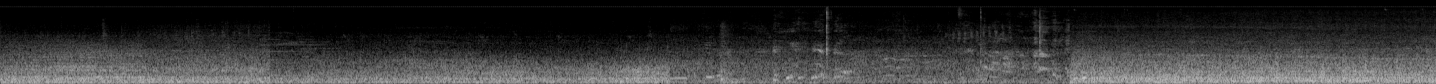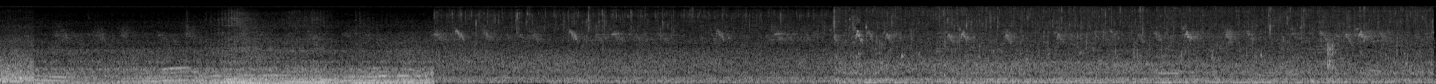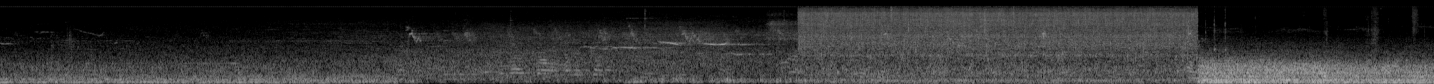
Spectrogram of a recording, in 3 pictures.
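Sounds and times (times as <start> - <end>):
loud low rumbling: 10.7 - 18.8
small birds chirping: 14.7 - 30.9.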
